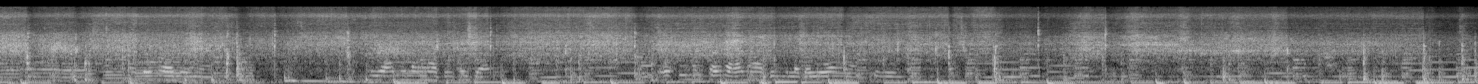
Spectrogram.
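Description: Marinated chicken pieces sizzling in a hot metal wok as they are stir-fried, a wooden spatula scraping and turning them against the pan.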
